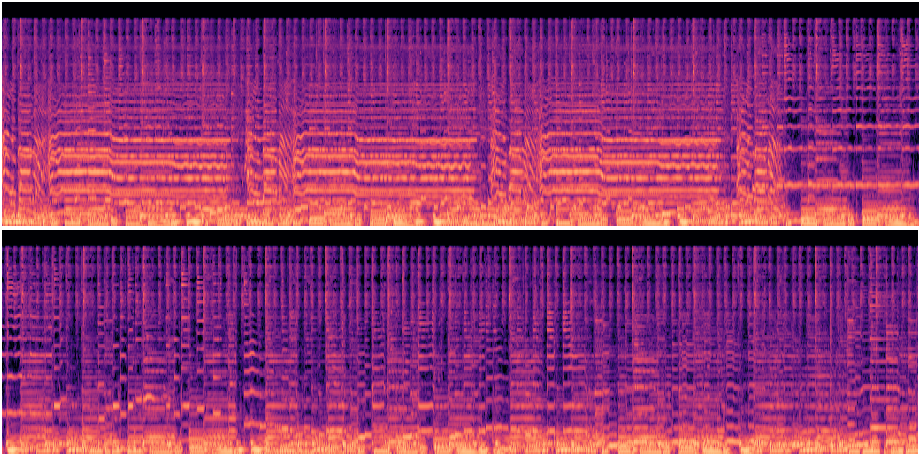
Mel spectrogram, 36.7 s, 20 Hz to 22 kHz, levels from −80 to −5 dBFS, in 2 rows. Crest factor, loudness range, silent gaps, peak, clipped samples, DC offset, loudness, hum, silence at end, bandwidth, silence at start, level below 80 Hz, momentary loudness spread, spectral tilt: 16 dB; 3 LU; none; -2 dBFS; under 0.1%; under 0.1%; -18 LUFS; none; 0 s; 16.5 kHz; 0 s; -26 dBFS; 4 LU; -5 dB/octave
